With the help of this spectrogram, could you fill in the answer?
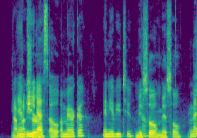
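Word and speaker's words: Mesoamerica: And um the agavei had been part of life in is it called miso America? Is that how you pronounce it? M e s o america America.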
